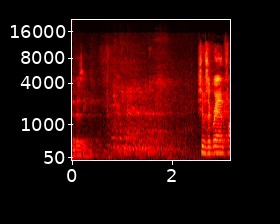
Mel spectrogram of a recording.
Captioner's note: audience laughing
